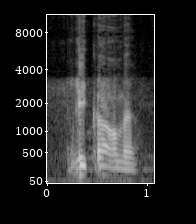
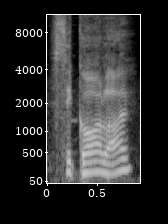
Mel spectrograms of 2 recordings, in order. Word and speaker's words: licorne: Licorne. – Cicolo? – Licorne. – Nicolo? – Licorne. – Licorno.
